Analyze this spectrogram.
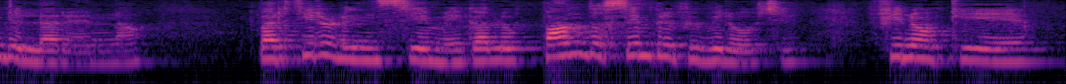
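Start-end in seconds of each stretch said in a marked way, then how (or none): none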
